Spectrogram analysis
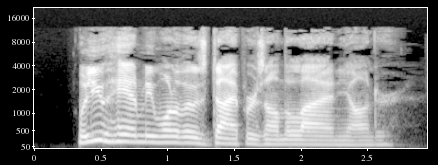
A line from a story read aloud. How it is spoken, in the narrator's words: she said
